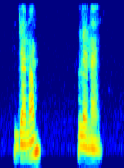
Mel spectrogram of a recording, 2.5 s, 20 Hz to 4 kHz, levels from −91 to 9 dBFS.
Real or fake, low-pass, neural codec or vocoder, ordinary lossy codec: real; 3.6 kHz; none; none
